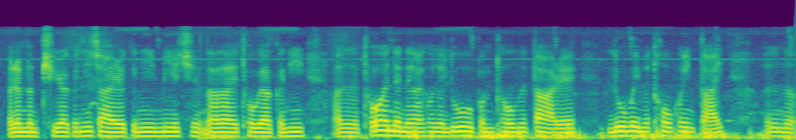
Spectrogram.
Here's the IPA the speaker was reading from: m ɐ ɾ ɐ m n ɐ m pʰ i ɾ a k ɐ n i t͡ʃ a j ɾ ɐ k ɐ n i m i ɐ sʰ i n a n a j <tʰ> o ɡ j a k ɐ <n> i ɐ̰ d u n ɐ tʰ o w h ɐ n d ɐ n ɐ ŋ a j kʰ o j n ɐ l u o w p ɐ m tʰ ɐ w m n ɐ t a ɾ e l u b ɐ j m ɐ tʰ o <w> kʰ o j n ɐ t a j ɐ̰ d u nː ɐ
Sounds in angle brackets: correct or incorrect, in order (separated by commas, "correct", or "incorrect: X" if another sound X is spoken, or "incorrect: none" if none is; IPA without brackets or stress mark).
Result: correct, correct, correct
